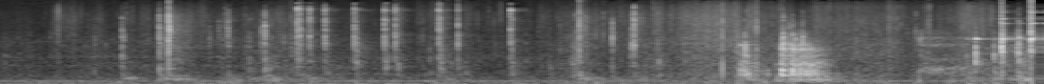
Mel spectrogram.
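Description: Quick-jaw-change lathe chuck being worked by hand: irregular hard clicks and taps as its jaws are turned and moved out with the T-handle wrench and a round workpiece is set against them, with a brief rubbing scrape about five seconds in.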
